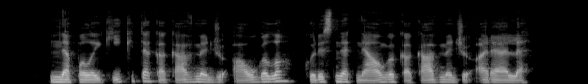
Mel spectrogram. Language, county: Lithuanian, Telšiai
